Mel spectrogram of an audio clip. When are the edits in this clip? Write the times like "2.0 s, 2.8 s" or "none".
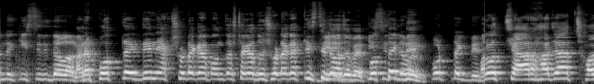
4.8 s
